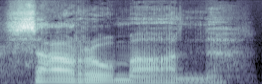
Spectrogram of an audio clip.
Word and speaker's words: Saruman: You hear that R? Saruman. Which is, again, that it's high received pronunciation. You might hear people rolling their R's like that. But it's also because Saruman is a word that was created by Tolkien, so it's sort of pronounced in that Tolkien elvish accent.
